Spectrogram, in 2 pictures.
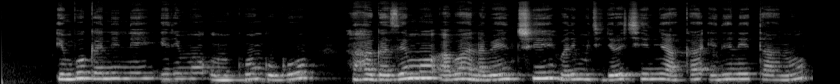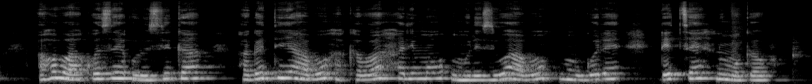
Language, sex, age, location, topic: Kinyarwanda, female, 25-35, Huye, education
